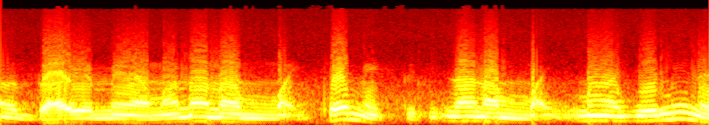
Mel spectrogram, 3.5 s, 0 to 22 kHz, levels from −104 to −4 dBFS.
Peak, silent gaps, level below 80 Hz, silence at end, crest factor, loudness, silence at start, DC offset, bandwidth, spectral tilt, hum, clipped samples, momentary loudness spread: -2 dBFS; none; -56 dBFS; 0 s; 8 dB; -11 LUFS; 0 s; under 0.1%; 9 kHz; -7.5 dB/octave; none; under 0.1%; 5 LU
